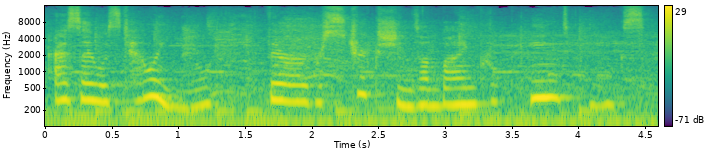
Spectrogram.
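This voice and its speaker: An actress voices a flustered female store manager in an audio drama. She is formal and placating, with a high voice. Music sits underneath. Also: unhurried.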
